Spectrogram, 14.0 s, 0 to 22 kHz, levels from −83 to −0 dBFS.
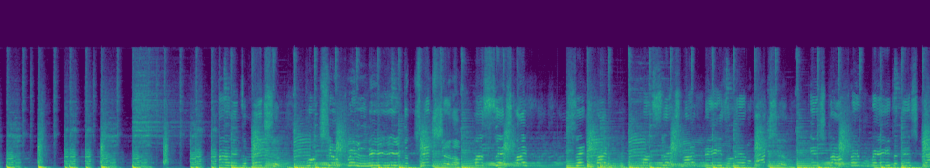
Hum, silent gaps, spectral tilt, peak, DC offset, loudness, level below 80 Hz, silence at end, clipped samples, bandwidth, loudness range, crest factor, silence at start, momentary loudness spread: none; none; -5 dB/octave; -2 dBFS; under 0.1%; -19 LUFS; -22 dBFS; 0 s; under 0.1%; 16 kHz; 2 LU; 14 dB; 0 s; 6 LU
